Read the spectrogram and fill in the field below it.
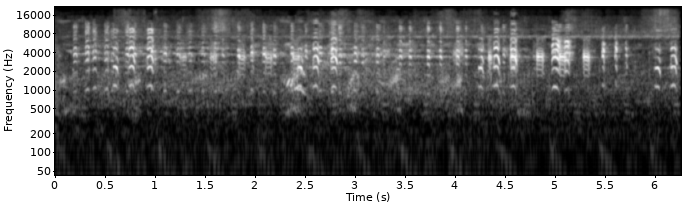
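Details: A chestnut munia chorus from an August recording: a dense stream of sharp, high chips and squeaky notes pulsing quickly, several birds calling at once above a soft hiss.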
